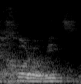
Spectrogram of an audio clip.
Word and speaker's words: Horowicz: Jorovit está bien pronunciado. depende de qué mundo en Rusia. Jorovitz.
